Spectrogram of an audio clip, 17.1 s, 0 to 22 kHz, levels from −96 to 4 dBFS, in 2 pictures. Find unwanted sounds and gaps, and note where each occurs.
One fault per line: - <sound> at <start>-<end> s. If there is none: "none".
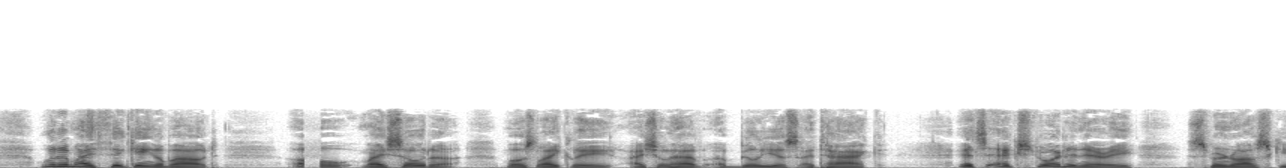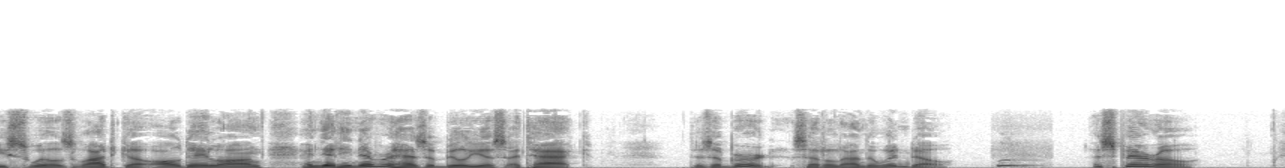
- dropout at 2.0-2.1 s
- laugh at 15.2-15.6 s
